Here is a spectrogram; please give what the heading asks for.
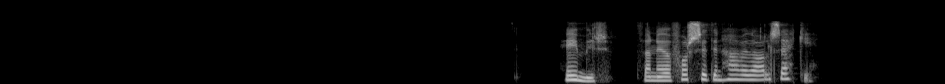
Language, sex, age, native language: Icelandic, female, 40-49, Icelandic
